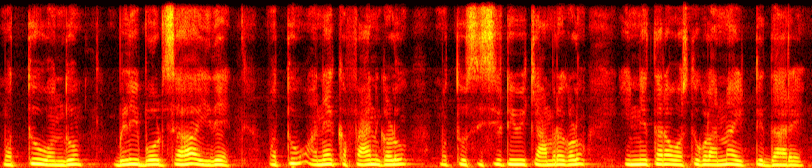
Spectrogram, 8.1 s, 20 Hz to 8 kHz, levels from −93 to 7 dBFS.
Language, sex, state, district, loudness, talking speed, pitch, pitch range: Kannada, male, Karnataka, Bangalore, -13 LUFS, 120 wpm, 210 Hz, 200-215 Hz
